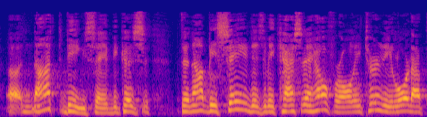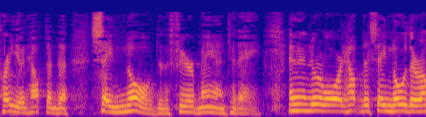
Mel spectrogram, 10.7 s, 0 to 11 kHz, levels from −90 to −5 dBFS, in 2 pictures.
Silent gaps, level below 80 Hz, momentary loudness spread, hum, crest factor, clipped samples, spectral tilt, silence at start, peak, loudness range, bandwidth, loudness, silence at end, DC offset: none; -68 dBFS; 10 LU; none; 16 dB; under 0.1%; -6.5 dB/octave; 0.1 s; -8 dBFS; 2 LU; 8 kHz; -25 LUFS; 0 s; under 0.1%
